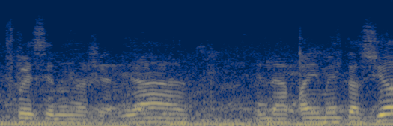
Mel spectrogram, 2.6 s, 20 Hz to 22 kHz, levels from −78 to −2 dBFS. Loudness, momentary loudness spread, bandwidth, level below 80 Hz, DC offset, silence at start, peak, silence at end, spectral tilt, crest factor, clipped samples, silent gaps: -29 LUFS; 5 LU; 11.5 kHz; -38 dBFS; under 0.1%; 0 s; -12 dBFS; 0 s; -7.5 dB/octave; 16 dB; under 0.1%; none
